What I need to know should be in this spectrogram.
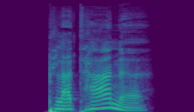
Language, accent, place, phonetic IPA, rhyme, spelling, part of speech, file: German, Germany, Berlin, [plaˈtaːnə], -aːnə, Platane, noun, De-Platane.ogg
- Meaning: plane, planetree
